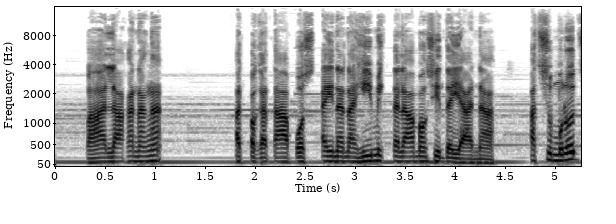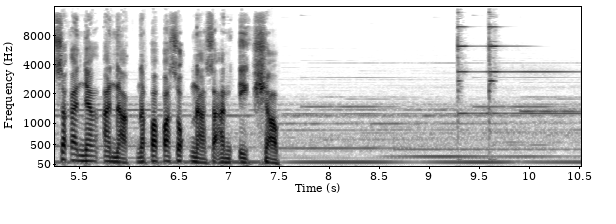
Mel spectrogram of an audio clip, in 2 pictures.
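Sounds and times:
speech: 0.3s - 1.2s, 1.8s - 7.6s
service call bell struck in an antique shop: 9.3s - 10.5s.

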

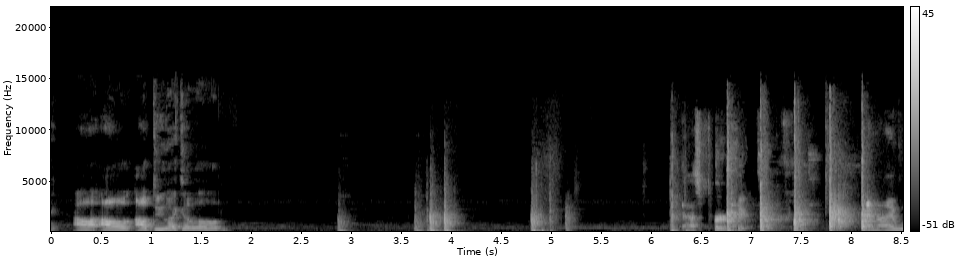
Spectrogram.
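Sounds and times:
speech: 0.2s - 1.8s, 6.4s - 7.4s, 8.2s - 8.5s
rhythmic knocking on a door or hard surface: 2.8s - 4.2s, 4.8s - 5.3s, 6.2s - 8.5s.

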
